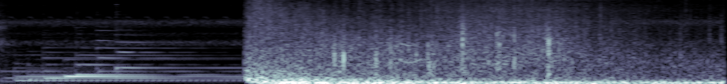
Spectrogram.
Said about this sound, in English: Who needs shovels when you have explosions? If there was anything in there, you've just destroyed it.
